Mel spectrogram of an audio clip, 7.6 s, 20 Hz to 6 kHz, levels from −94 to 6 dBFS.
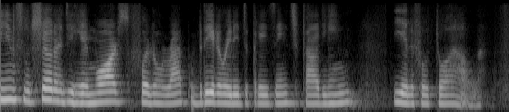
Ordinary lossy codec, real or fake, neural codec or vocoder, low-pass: MP3, 48 kbps; fake; codec, 16 kHz, 0.5 kbps, FunCodec, trained on Chinese and English, 25 frames a second; 5.4 kHz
